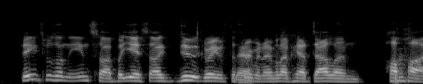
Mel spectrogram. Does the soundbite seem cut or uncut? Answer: cut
